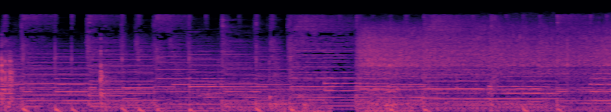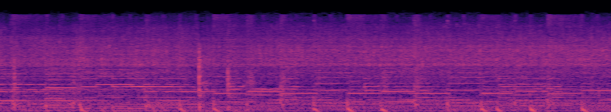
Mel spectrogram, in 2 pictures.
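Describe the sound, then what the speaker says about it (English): Bacon frying in a pan crackles and pops steadily, a dense rain-like sizzle with scattered sharp spits. A brief stretch of music sits over it at the start, then the frying continues alone. "So let's put the bacon. Let's cook our bacon."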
